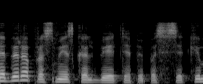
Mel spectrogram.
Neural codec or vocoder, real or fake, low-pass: none; real; 7.2 kHz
